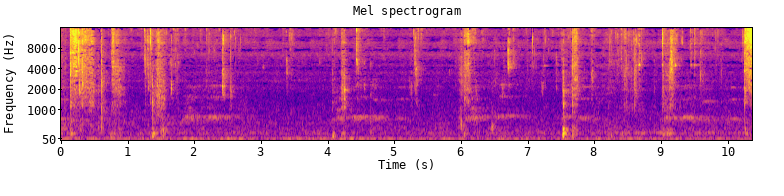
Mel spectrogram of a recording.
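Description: Metal spoon scooping saucy food from a large metal tray: faint, irregular scrapes and clinks, some with a short ring of the tray, and wet chewing between them.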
